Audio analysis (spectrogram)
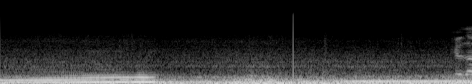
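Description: Car engine with a BorgWarner K04 turbo revs under a light throttle blip, a loud close rumble that rises and then settles to a steady lower drone.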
